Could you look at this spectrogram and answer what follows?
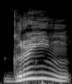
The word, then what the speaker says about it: Grenier: Just like how it's spelled, it's phonetic. – Yes. It's Grenier.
